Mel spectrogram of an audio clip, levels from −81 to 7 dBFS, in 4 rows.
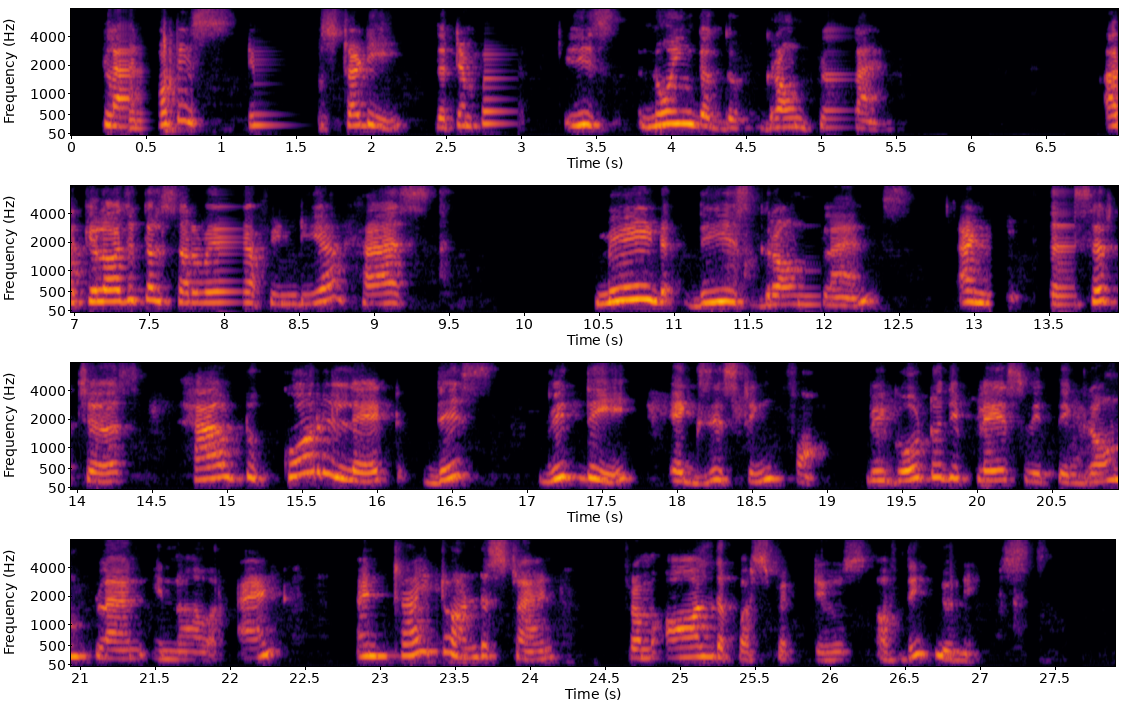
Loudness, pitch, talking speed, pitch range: -23 LUFS, 250 Hz, 115 wpm, 215-280 Hz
